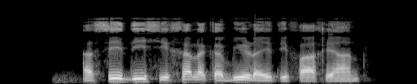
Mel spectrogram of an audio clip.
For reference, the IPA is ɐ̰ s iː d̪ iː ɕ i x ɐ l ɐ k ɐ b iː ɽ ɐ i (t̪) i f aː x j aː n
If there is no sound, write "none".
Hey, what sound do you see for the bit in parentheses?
t̪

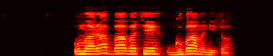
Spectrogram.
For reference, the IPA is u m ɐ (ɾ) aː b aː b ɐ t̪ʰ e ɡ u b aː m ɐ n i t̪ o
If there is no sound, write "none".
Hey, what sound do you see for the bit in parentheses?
ɾ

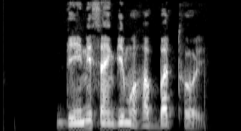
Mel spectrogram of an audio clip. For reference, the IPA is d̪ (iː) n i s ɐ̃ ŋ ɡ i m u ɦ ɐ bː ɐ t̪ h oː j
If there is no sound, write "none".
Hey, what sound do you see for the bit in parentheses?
iː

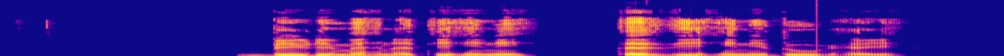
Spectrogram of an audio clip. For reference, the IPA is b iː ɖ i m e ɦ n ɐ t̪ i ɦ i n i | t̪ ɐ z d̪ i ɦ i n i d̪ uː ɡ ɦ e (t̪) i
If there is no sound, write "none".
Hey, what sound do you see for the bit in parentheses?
none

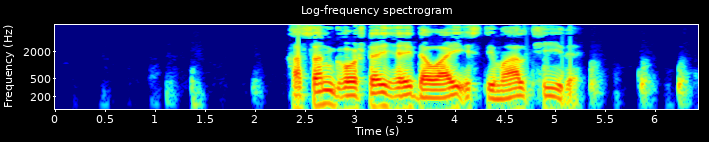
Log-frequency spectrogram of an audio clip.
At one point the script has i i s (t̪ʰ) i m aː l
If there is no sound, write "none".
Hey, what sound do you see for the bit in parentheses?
t̪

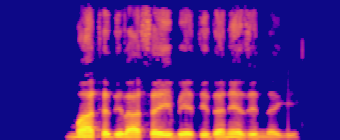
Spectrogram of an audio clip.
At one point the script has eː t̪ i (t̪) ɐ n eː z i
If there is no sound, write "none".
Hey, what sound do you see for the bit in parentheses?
d̪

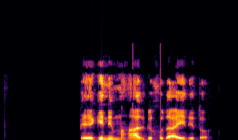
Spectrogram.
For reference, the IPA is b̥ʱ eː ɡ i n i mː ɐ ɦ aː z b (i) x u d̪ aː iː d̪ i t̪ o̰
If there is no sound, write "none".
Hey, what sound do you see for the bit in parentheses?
i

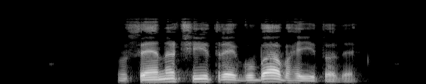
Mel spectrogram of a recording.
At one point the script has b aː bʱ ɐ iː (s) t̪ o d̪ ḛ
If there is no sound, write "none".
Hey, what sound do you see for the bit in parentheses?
none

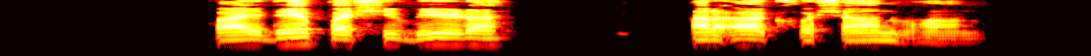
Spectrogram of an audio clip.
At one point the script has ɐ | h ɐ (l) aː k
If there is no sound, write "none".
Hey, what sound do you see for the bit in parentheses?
ɾ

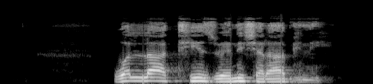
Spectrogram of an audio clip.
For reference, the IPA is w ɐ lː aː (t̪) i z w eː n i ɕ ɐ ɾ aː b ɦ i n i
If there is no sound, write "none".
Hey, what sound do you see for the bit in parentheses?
t̪ʰ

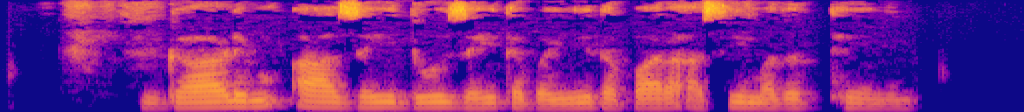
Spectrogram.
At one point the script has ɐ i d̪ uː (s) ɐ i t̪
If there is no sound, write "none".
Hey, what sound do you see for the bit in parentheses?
z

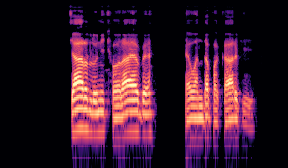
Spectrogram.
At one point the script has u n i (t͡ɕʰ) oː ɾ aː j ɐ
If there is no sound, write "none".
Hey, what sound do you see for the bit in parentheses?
t͡ɕʰ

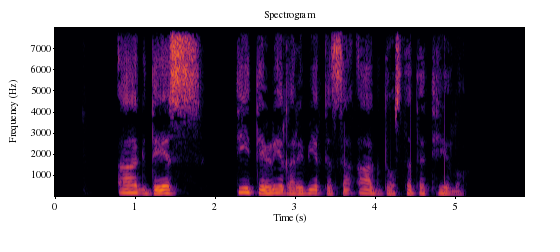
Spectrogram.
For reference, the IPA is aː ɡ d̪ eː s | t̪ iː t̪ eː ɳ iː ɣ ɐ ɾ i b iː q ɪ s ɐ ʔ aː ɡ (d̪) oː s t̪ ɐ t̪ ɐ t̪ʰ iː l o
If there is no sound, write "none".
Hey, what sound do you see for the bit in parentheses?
d̪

